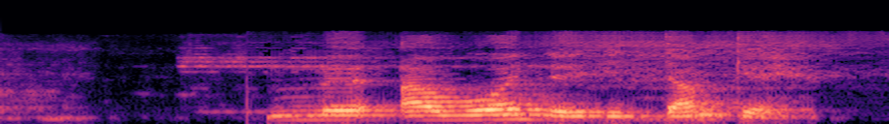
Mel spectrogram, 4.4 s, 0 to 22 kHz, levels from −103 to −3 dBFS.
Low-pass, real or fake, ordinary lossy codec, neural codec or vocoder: 7.2 kHz; real; Opus, 16 kbps; none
